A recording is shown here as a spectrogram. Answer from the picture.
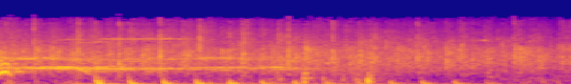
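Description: A crowd applauds steadily, many hands clapping in a dense, continuous patter with a few sharper claps standing out, holding strong throughout.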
